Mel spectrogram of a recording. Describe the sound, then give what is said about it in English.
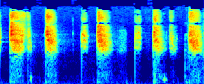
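A voice squawks out a rapid run of shrill, screechy calls imitating the seagull part of a song, about eight short bursts in an uneven rhythm over two seconds, fairly loud. “You know that like seagull part?”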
